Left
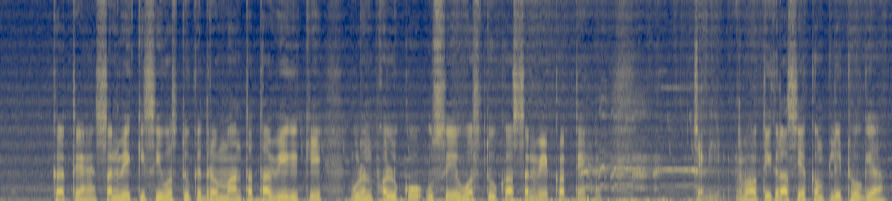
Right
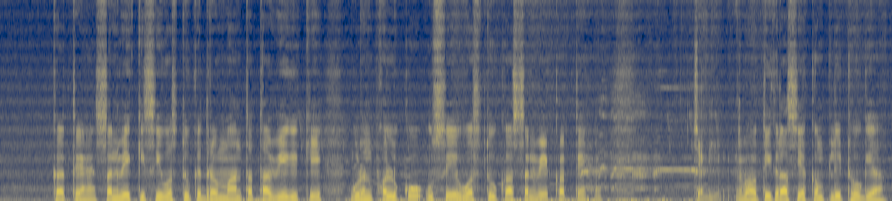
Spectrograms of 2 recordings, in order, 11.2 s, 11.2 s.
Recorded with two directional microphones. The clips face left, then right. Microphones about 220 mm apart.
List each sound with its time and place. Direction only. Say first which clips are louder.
0.6 s speech: right 4 dB; 45° right (ahead or behind)
9.2 s speech: right 5 dB; 45° right (ahead or behind)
